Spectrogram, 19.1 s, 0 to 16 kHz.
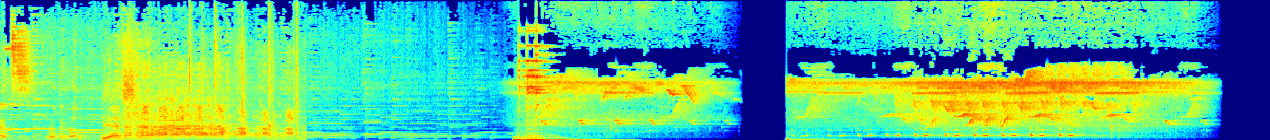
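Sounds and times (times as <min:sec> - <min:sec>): deep low thump: 0:07.7 - 0:09.4.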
